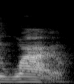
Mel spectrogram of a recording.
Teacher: the wh assumed the sound of just the w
